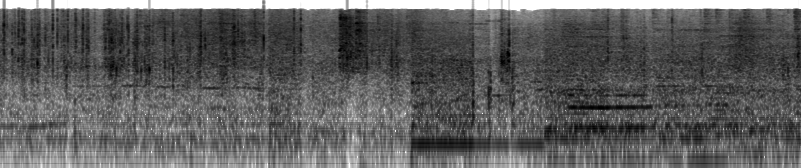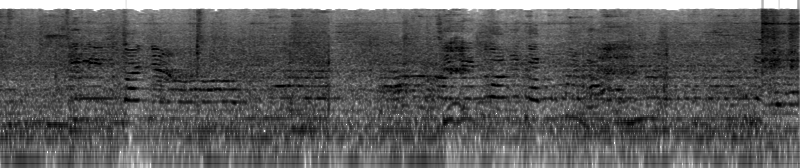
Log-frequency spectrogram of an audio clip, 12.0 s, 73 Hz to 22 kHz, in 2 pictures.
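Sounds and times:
plastic bags crinkling: 0.0s - 3.8s.

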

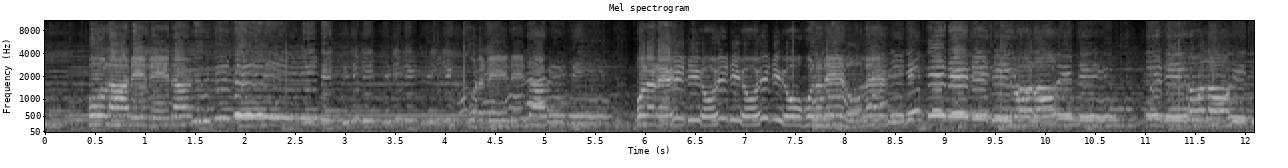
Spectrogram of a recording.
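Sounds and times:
person singing: 0.0s - 12.0s
person yodeling: 0.4s - 12.0s.

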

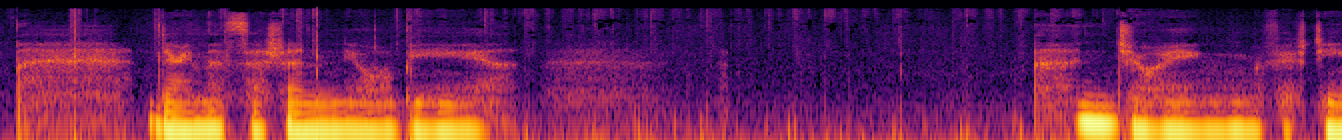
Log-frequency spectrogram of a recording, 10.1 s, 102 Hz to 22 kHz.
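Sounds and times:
skin rustling: 0.0s - 10.0s.

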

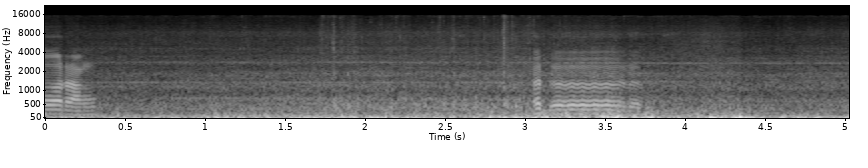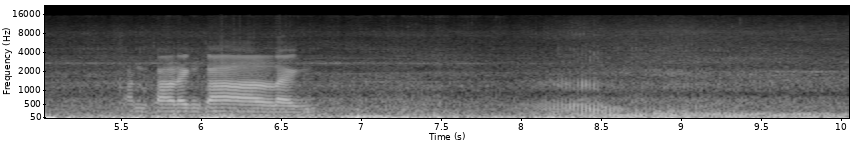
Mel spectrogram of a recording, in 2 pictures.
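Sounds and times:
motorcycle running: 0.8s - 10.0s.

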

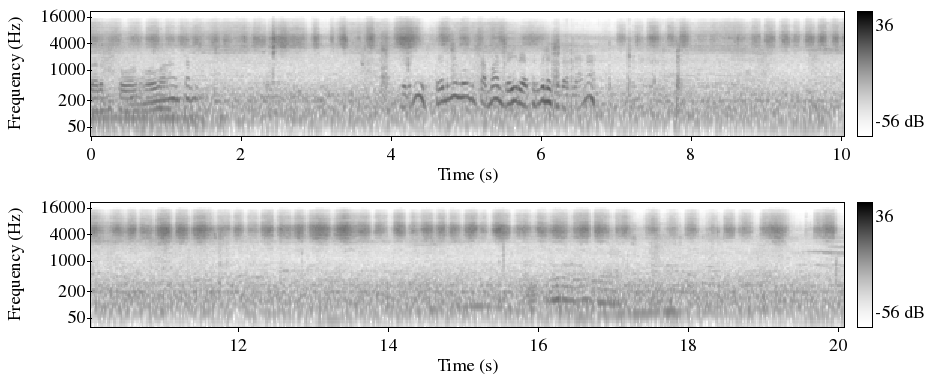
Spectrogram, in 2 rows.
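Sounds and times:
brush scrubbing wet plaster: 0.0s - 20.0s.

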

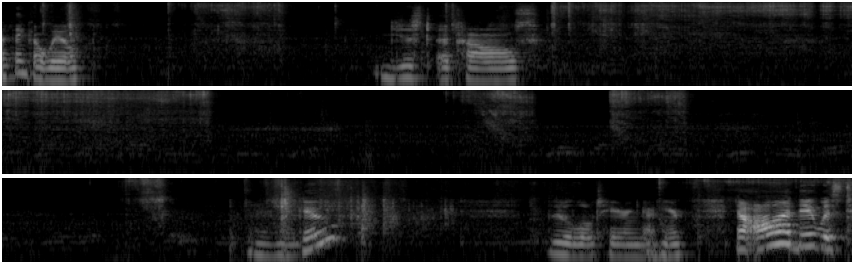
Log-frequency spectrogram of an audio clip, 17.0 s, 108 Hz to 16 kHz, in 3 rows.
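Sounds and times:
paper being torn by hand: 1.1s - 2.0s, 3.6s - 7.1s, 8.6s - 10.3s, 12.1s - 14.1s.

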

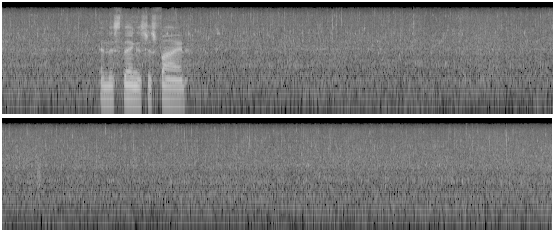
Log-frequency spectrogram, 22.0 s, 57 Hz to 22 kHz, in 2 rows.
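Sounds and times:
small creek trickling: 0.0s - 22.0s.

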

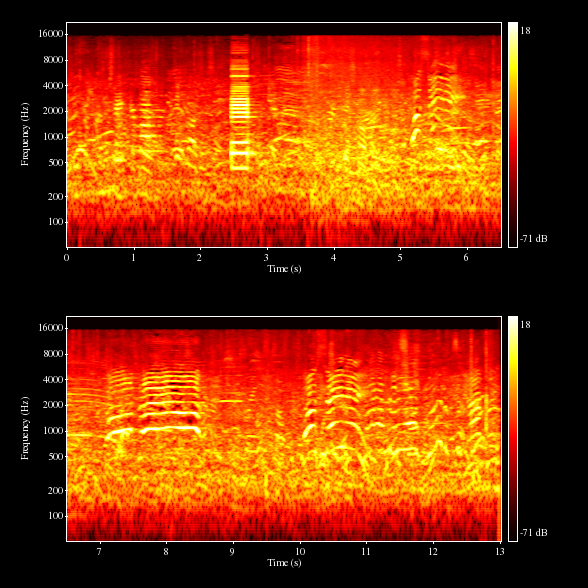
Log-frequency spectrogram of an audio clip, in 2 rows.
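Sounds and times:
spectators talking and shouting: 0.0s - 13.0s
electronic starting beep: 2.5s - 2.9s.

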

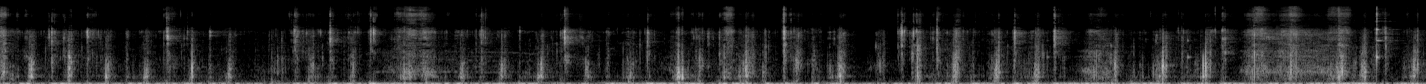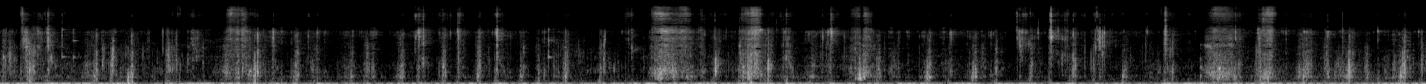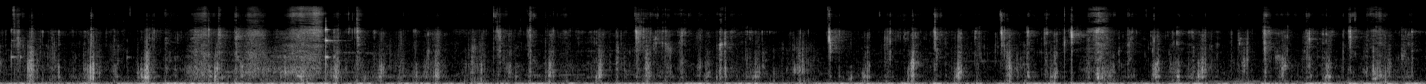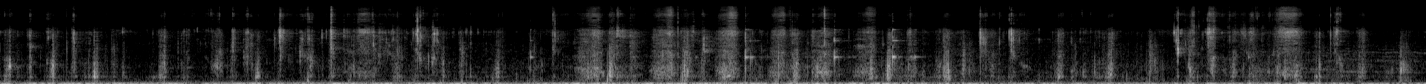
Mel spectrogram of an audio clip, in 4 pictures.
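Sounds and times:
crunchy chewing: 0.0s - 57.0s.

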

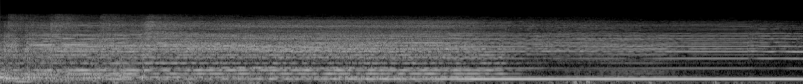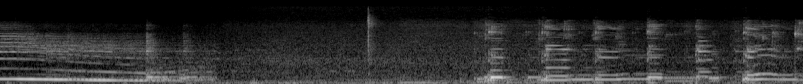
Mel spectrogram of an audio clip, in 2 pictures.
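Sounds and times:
electric guitar sustained note: 0.0s - 10.3s, 12.8s - 16.0s.

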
